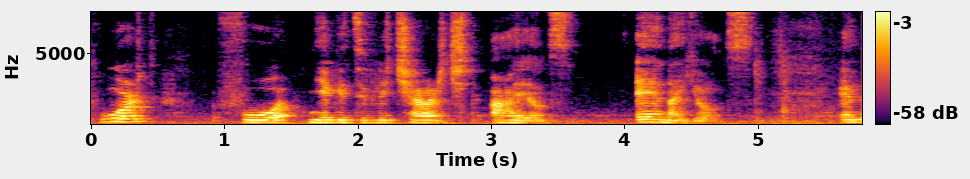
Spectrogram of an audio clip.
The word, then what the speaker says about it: anion: Similar way with anion, because the spelling is kind of close to onion, but by pronunciation is different.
